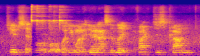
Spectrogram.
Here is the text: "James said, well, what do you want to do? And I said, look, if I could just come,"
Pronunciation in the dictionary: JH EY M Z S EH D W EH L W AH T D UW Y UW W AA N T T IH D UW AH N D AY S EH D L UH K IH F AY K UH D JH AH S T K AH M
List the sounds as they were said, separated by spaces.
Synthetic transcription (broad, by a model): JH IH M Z S EH D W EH W W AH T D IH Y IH W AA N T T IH D UW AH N AY S EH D L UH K IH F AY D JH AH S K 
